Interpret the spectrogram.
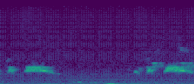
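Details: Distant, muffled coos of a spotted dove, an old wild-caught decoy bird used to lure wild doves. There are two short groups of mellow slurred notes against a noisy low background.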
